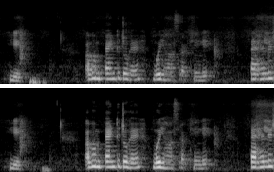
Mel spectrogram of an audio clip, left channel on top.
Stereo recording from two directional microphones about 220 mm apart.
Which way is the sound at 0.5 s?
40° right (ahead or behind).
